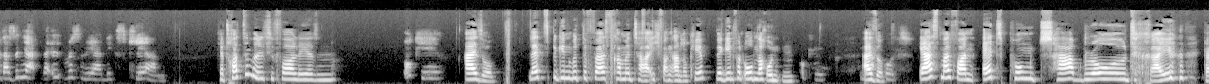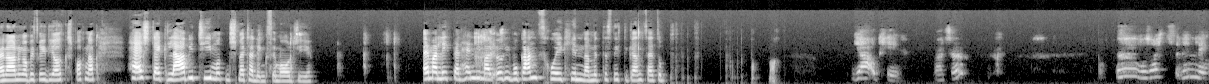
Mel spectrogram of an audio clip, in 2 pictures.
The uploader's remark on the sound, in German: Sorry wenn die Tonqualität so schlecht ist.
